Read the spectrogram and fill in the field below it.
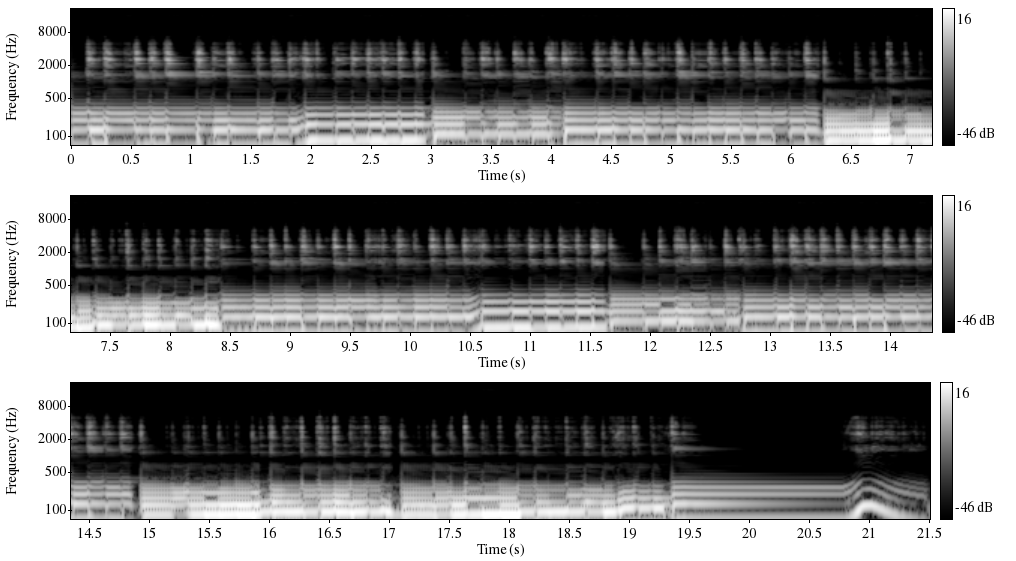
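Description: Electric bass picked in a steady stream of notes with a light gritty distortion, playing a shifting riff loud for about twenty seconds before ringing out at the end.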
